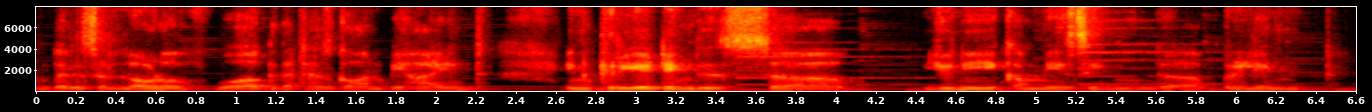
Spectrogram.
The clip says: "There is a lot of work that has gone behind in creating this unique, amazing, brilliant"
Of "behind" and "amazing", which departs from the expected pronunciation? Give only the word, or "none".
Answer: amazing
